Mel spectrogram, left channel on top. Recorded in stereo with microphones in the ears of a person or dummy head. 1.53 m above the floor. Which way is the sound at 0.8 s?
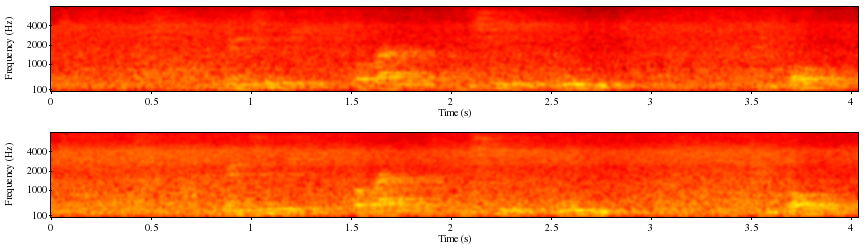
25° right (ahead or behind).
